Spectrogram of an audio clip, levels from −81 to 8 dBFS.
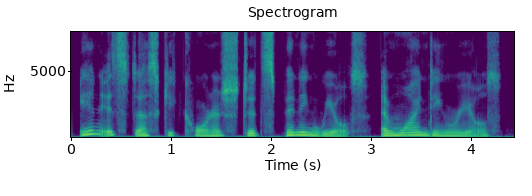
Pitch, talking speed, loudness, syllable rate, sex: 160 Hz, 135 wpm, -18 LUFS, 3.5 syllables/s, female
